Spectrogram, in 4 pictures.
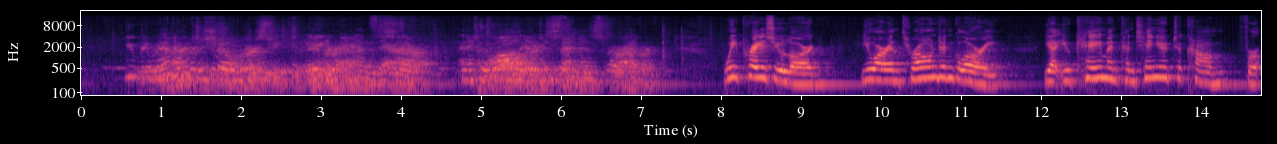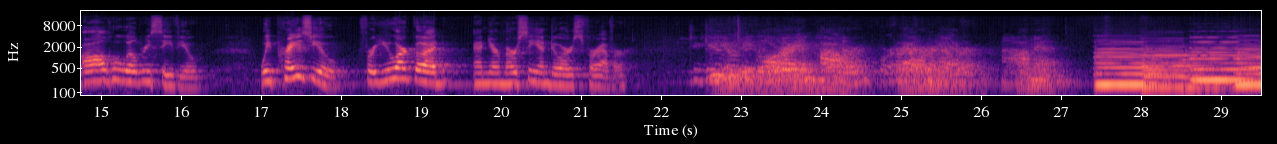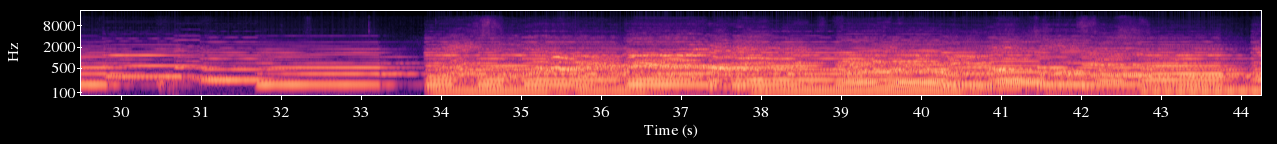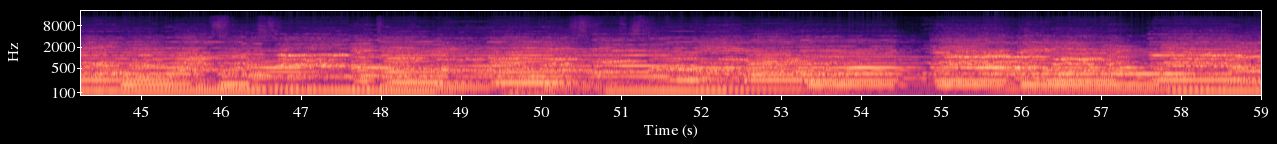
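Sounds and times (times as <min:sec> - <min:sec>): choir singing a hymn: 0:00.6 - 0:07.3, 0:22.4 - 0:59.0
organ playing chords: 0:27.4 - 0:59.0.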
